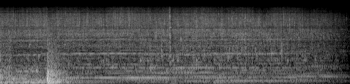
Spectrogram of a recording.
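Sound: running water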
